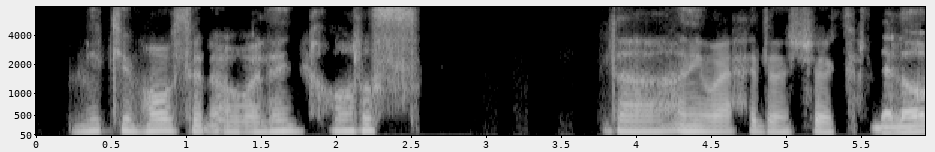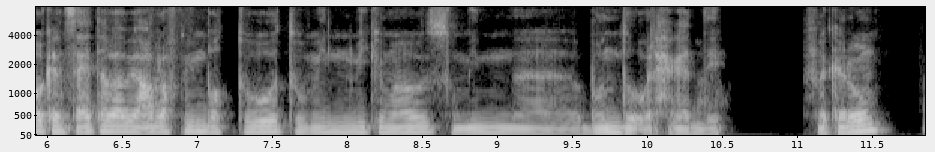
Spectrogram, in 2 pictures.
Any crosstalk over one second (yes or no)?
no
